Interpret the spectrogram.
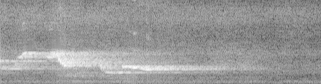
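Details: Bulbul of a pair preparing their nest in a garden: one brief, clear whistled phrase that steps up then slides down, fading out afterward.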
